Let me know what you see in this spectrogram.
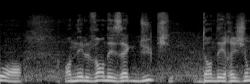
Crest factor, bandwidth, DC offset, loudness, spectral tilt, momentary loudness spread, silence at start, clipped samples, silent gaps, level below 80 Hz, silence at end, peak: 14 dB; 12 kHz; under 0.1%; -23 LUFS; -6 dB/octave; 10 LU; 0 s; under 0.1%; none; -60 dBFS; 0 s; -8 dBFS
